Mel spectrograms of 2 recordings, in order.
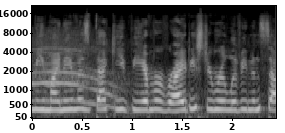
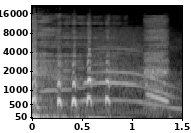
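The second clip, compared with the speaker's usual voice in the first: overwhelmed, high-pitched squeal of laughter; high shrieking laugh; 12 semitones higher than usual. Real, not acted. Streamer swamped by follows, shrieking with laughter.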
